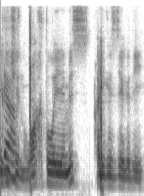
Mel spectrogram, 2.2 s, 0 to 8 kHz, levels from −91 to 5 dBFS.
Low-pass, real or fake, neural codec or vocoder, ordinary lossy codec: none; real; none; none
